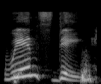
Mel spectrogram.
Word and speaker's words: Wednesday: Saturday yes I is silent then Wednesday Wednesday বলো কিন্তু তোমরা D letter silent আমি আগে Wednesday Wednesday. অনেকেই বলতো but the proper pronunciation should be Wednesday Wednesday.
